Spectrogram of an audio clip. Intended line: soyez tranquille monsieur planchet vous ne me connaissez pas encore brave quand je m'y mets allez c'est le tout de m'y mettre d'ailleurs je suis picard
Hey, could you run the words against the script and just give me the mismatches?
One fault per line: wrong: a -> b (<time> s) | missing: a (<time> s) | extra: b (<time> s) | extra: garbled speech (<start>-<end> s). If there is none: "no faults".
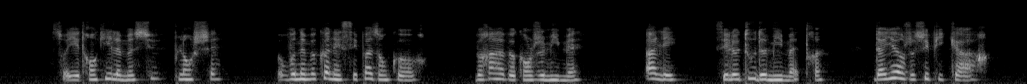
no faults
